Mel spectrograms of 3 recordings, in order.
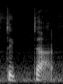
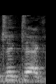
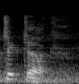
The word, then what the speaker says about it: TikTok: While boasting of his popularity on social media, he also repeatedly mispronounced the name of TikTok as Tic Tac. Listen in. Who's number one on TikTok? I am. I'm number one on TikTok.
